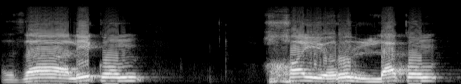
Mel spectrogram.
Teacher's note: خا کو پر پڑھیں گے، خا حروف مستعلیہ میں سے ہے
